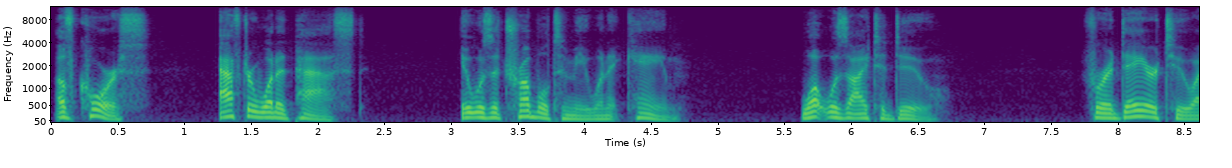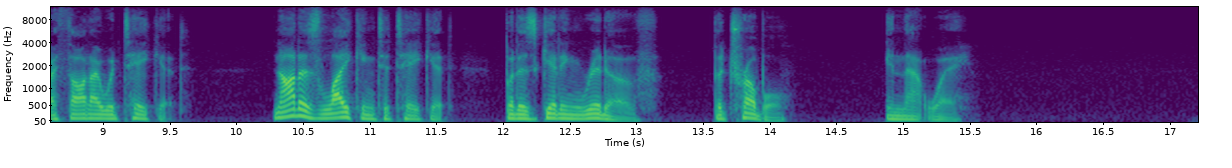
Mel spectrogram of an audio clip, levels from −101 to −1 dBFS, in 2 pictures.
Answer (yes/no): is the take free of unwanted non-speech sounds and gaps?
yes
